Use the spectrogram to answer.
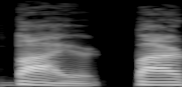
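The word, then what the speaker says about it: Bayard: When you think of his name, think by like bisexual. It's spelled like bae, like like the bae, but it's by Rustin.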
